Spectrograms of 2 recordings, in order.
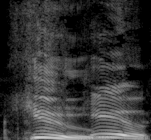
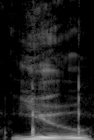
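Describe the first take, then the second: First: The word begins with an audible h sound. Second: The word begins without an h sound. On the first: The speaker calls it right. "Pronounce the huh" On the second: The speaker calls it wrong. "Not you"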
